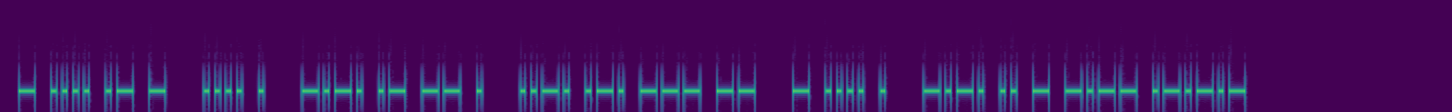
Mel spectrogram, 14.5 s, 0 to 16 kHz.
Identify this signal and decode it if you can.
Morse code, heard as a keyed tone, about 22 wpm, 700 Hz. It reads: THAT HE CAME FROM THE CITY.
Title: Sentences from Top 1500 Words 22wpm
